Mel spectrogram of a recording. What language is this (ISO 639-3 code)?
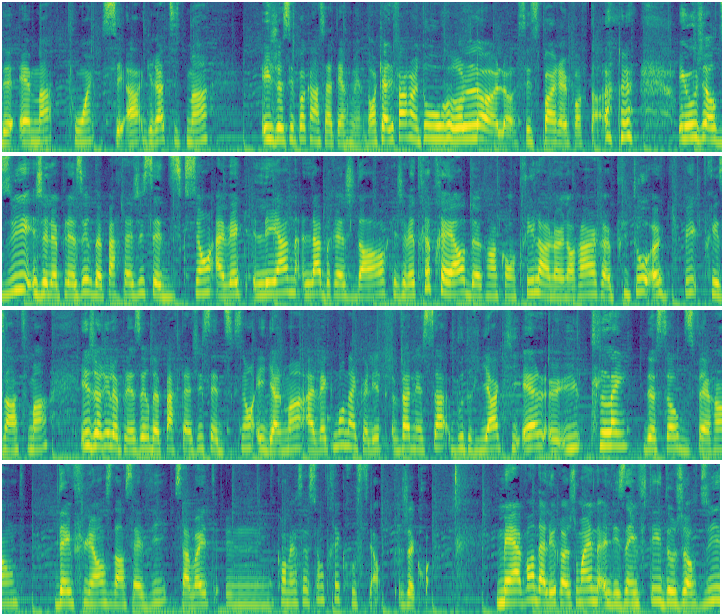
fra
